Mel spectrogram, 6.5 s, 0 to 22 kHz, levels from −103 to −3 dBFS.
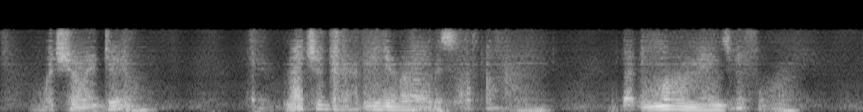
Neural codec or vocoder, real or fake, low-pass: codec, 44.1 kHz, 0.9 kbps, DAC; fake; 7.2 kHz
